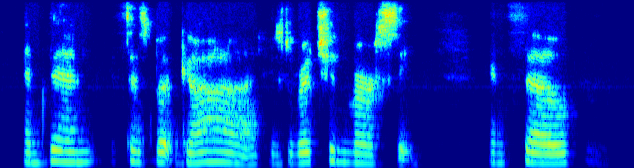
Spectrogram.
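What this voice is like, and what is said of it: Speaker's own accent. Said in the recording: “for those who can understand my accent.”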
